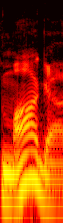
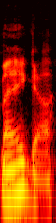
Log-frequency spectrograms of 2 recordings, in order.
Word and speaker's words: MAGA: And by the way, my dad again the other day was like, "It's MAGA. It's not mega."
